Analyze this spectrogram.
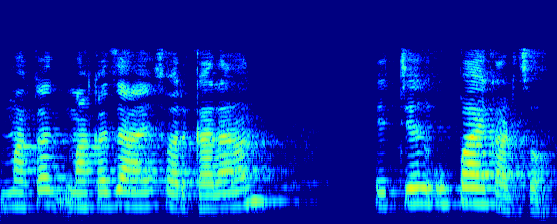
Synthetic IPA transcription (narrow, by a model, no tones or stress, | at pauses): makamakad͡zajsʋəɾkaɾan | et͡ɕeupajkaɽt͡sɔ̰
